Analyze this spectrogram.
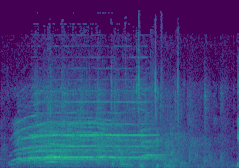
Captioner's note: applause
